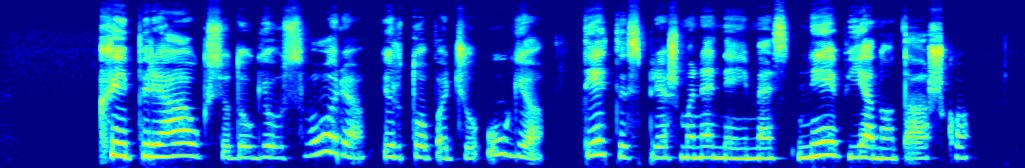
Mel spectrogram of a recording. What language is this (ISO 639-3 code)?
lit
